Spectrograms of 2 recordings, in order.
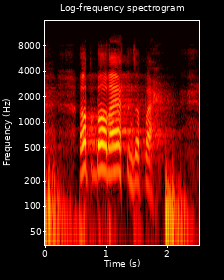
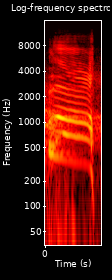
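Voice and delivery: high loud mock retching groan; preacher mimicking his wife retching in the car; 8 semitones higher, 6 dB louder than usual. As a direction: gag like being sick in the car. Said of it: "My kids will tell you".

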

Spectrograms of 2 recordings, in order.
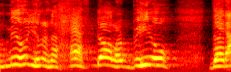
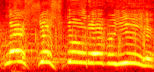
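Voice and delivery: higher, louder rallying repeat; raised preacher's call; 6 semitones higher, 8 dB louder than usual. Real, not acted. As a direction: push it harder the second time.

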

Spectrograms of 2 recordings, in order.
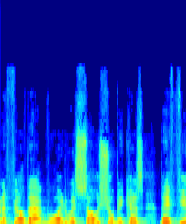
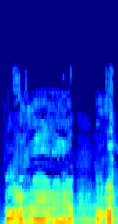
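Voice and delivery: mouth-open grunts. Retold or imitated. Imitating mouth-open sounds.

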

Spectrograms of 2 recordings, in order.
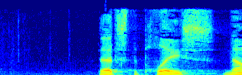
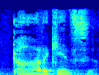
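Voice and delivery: awed hush; 4 semitones higher, 12 dB quieter than usual. Acted. Seraph shielding its eyes before God, hushed awe.

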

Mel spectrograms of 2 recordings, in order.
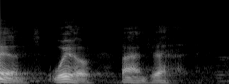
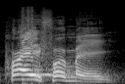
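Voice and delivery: higher, louder, drawn-out plea; drunk husband's plea; 8 semitones higher, 6 dB louder, slower than usual. Retold or imitated. Drunk husband asking his wife, higher pleading. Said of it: "and he said".

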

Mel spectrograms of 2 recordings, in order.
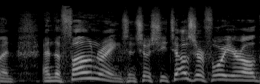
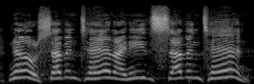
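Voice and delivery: high, loud, insistent plea; frantic; 10 semitones higher, 4 dB louder than usual. Retold or imitated. Frantic driver insisting to the puzzled attendant, high and loud. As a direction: repeat it louder, desperate to be understood.

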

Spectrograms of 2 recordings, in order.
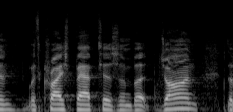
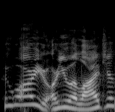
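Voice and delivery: higher, eager questioning crowd; 7 semitones higher than usual. Retold or imitated. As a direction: press him with questions. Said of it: "they asked".

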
